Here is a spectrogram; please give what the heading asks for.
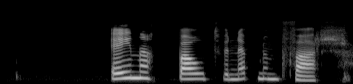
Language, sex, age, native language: Icelandic, male, 8, Icelandic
